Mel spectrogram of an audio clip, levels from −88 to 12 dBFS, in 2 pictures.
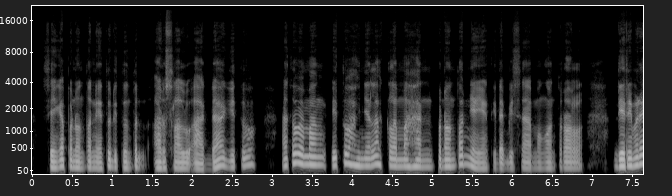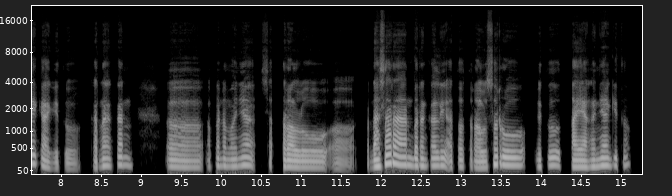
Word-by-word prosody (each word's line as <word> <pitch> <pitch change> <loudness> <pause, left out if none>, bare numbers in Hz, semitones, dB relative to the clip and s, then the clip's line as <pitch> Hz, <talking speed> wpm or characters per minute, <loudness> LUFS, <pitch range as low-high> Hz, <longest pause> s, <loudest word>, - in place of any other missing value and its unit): sehingga 110 +4 +2
penontonnya 105 -3 -1
itu 125 - +1
dituntut 105 -3 -4
harus 100 0 0
selalu 100 -1 +1
ada 90 +9 +1
gitu? 135 +7 -4 0.3
Atau 135 +9 +1
memang 155 -3 +2
itu 160 +6 0
hanyalah 145 0 +1
kelemahan 125 -3 0
penontonnya 125 0 0
yang 95 -1 -2
tidak - - -4
bisa 100 0 -4
mengontrol 100 +1 -3 0.4
diri 130 +2 +5
mereka 145 - +2
gitu? 90 -3 -8 0.2
Karena 135 +6 0
kan, 150 -2 -1 0.4
eee, 115 -2 0
apa 115 +3 -13
namanya 135 +3 0
se - - -9
terlalu, 110 -3 +3
eee, 80 -7 -7 0.2
penasaran 150 +5 +5
barangkali 135 +1 +1
atau 120 - -3
terlalu 105 -2 +1
seru 150 -2 +3 0.3
itu 140 +3 -1
tayangannya 120 +3 +3
gitu? 145 +3 -6
125 Hz, 145 wpm, -25 LUFS, 105-140 Hz, 0.4 s, diri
